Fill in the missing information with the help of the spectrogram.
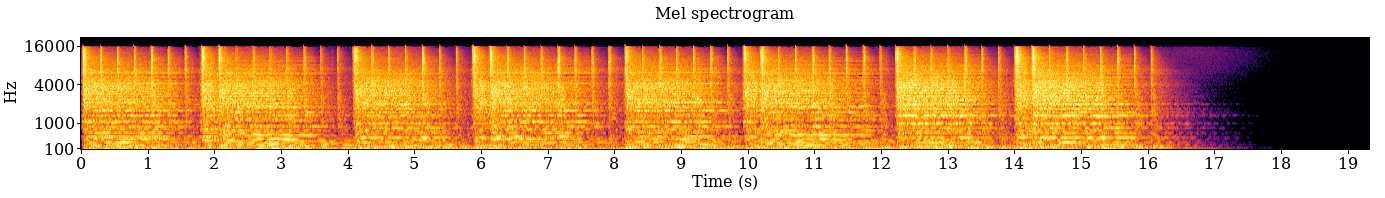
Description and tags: Victorian Steampunk Music 1
A small piece of music ideal for a steampunk or victorian scene, made in my DAW with some orchestral sample libraries
drama, fantasy, horses, movie, steampunk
